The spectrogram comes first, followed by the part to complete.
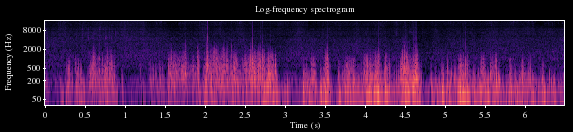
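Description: Wind buffeting the microphone in irregular gusts, a low rumbling noise that swells and drops several times.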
